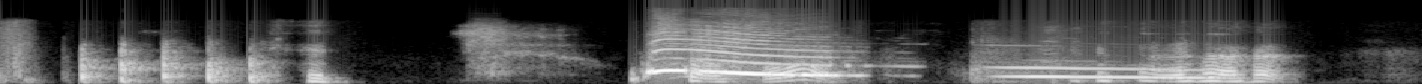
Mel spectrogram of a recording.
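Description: Knocking at a door, a quick run of six sharp raps close by, followed by a rising, wailing whine that sounds like a dog or cat at the door.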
